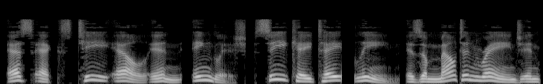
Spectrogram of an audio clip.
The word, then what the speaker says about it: Sikhote-Alin: The Sikhote-Alin, Russian, Sikhote-Alin, Russian pronunciation, SXTLN, English, Sikhote-Alin, is a mountain range in Primorsky and Khabarovsk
